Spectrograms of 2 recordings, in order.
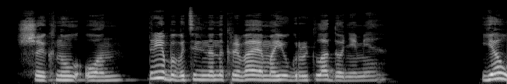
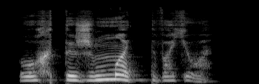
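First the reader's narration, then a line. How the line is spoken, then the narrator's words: Hiss. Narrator (Russian): прошипел Рома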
